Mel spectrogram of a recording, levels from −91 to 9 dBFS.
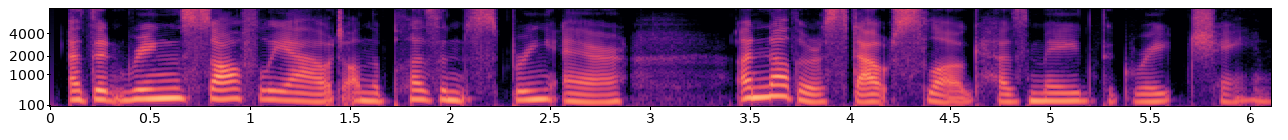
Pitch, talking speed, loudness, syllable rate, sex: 205 Hz, 175 wpm, -17 LUFS, 4.3 syllables/s, female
